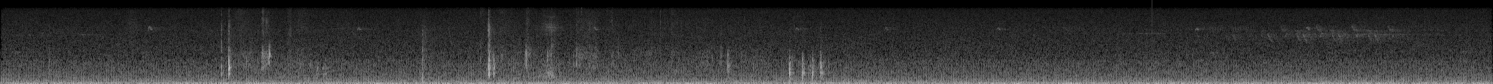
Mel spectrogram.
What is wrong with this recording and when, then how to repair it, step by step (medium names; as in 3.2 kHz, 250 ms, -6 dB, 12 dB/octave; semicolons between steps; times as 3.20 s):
buzz 60 Hz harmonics 19 -34 dBFS
11.52 s: pop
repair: de-click; de-hum 60 Hz, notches 19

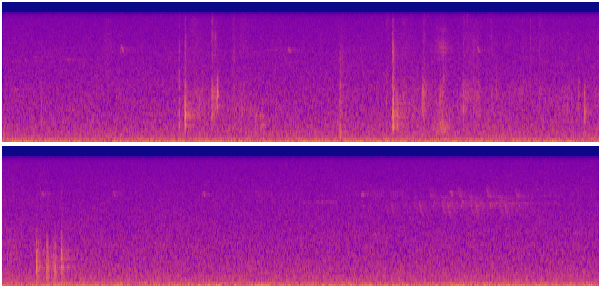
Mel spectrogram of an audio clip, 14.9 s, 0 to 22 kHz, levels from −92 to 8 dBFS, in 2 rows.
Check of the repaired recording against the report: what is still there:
nothing left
